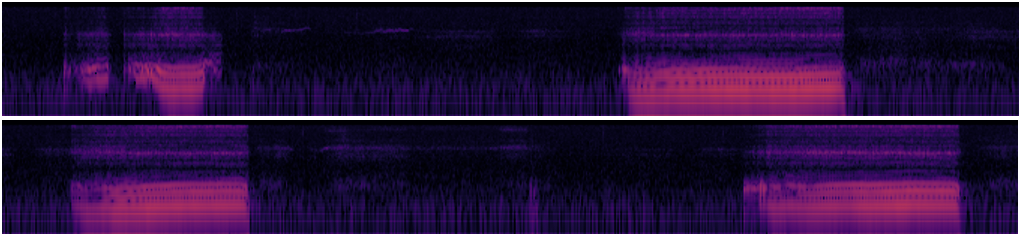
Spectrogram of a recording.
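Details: Maddi, a French Bulldog, snoring in a quiet room: a short stuttering snort, then three long droning foghorn snores spaced about four to five seconds apart, each steady and harmonic for roughly two seconds.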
